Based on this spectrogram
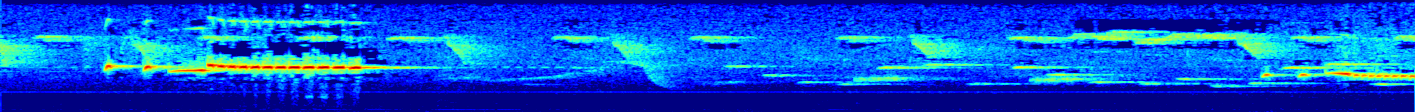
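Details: Golden prinia described as singing in a melodious, flute-like way: two sharp introductory notes, then a fast high pulsed trill of about a second, followed by scattered faint high chirps and a closing high phrase.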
